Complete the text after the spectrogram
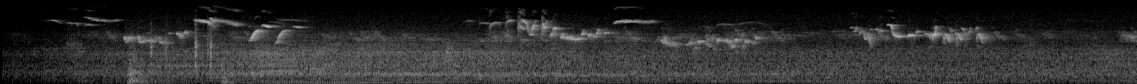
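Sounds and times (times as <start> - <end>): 
European robin song: 0.1 - 11.3
soft thump: 1.2 - 2.5.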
